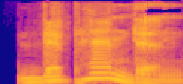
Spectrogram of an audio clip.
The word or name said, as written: dependently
